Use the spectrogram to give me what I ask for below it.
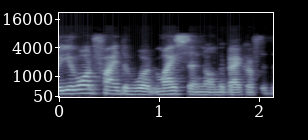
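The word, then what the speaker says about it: Meissen: discovered that it was a mycin figurine so mycen of course is a very um expensive brand especially the older pieces can you spell that yeah m i e s s e n mycen so is that german yes it's a german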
